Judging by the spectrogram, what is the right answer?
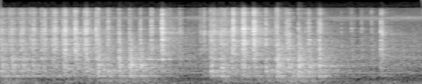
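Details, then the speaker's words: Ellsworth gouge on a spinning square bowl blank: rapid rattling buzz in bursts as it bites; tool chatter, cause unclear, possibly wrong gouge angle, and the tool rest is moving. "And I'm getting a lot of chattering in here. I don't know why. Probably because don't have the right angle on this gouge."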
